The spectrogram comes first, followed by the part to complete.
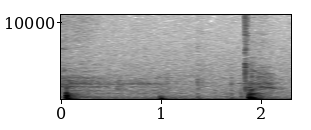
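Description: Quiet room tone with a soft, low knock about a second in and a short, sharp sound near the end.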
